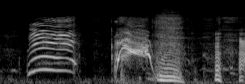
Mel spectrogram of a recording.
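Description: Goat bleating twice: a short arched call, then a longer one that starts high and slides steeply down in pitch.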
